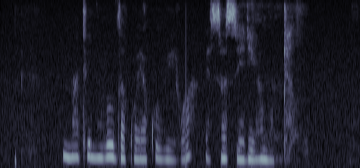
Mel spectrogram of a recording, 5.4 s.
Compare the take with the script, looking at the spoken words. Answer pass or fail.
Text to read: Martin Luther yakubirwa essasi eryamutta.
fail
